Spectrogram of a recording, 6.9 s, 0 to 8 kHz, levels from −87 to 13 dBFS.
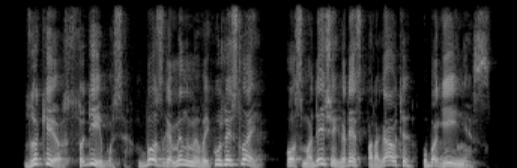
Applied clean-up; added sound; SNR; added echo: none; none; none; none.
